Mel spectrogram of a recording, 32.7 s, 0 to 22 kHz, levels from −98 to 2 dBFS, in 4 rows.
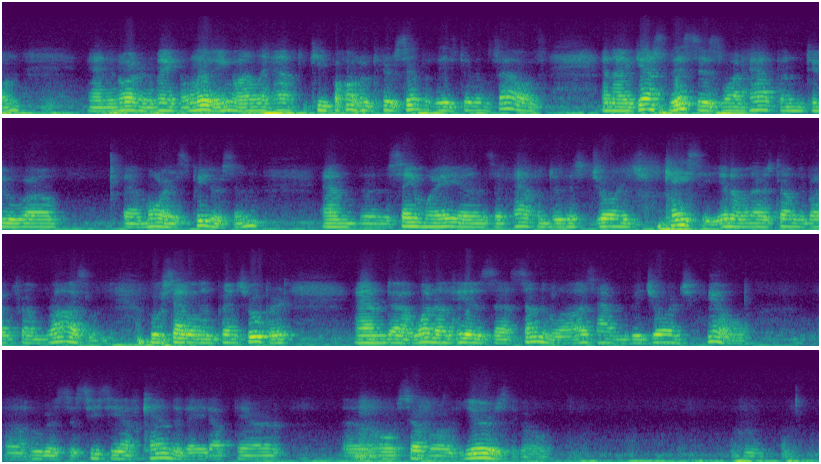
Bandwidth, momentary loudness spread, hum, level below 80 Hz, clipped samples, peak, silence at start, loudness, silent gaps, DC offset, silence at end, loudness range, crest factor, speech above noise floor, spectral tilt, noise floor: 4.3 kHz; 19 LU; none; -28 dBFS; under 0.1%; -2 dBFS; 0 s; -20 LUFS; none; under 0.1%; 0 s; 6 LU; 18 dB; 25 dB; -11 dB/octave; -43 dBFS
